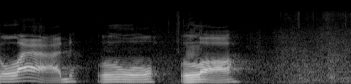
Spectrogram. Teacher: Its articulation involves taking the tip of the tongue, touching it against the alveolar ridge, that's that ridge at the roof of your mouth right behind your teeth, leaving the sides of the tongue down, closing up the nose by raising the velum.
